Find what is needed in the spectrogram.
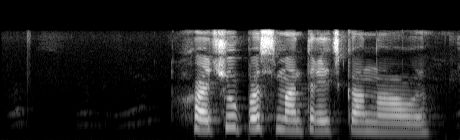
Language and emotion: Russian, neutral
